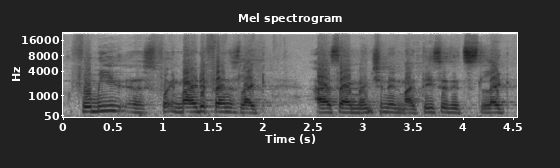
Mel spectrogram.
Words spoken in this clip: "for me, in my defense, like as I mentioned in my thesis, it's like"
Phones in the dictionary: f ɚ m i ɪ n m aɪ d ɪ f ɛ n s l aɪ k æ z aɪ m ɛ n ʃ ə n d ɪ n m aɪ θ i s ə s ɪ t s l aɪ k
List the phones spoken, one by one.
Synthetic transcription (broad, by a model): f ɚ m i ɪ n m aɪ d ɪ f ɛ n s l aɪ k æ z aɪ m ɛ n ʃ ə n d ɪ n m aɪ t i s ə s ɪ t s l aɪ k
